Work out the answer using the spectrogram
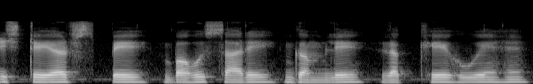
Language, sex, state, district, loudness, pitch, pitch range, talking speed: Hindi, male, Uttar Pradesh, Lucknow, -18 LUFS, 110 Hz, 110-115 Hz, 90 wpm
